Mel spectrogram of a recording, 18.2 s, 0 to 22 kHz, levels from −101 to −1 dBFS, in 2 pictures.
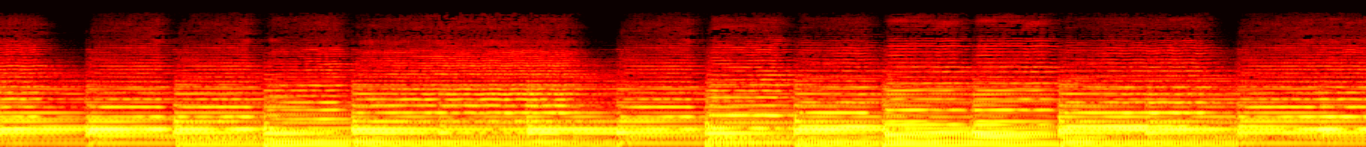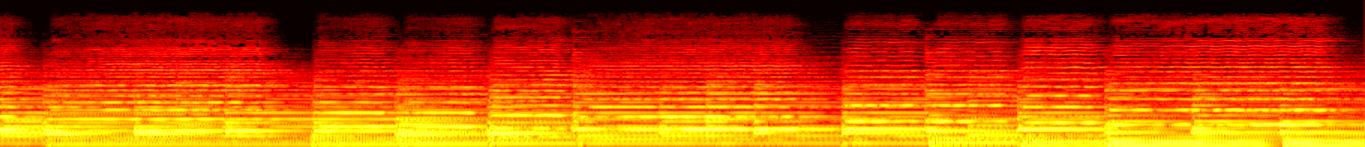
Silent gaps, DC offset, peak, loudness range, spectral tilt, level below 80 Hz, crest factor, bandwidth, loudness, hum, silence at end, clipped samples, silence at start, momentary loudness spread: none; under 0.1%; -6 dBFS; 1 LU; -7.5 dB/octave; -28 dBFS; 14 dB; 8.6 kHz; -20 LUFS; none; 0 s; under 0.1%; 0 s; 4 LU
